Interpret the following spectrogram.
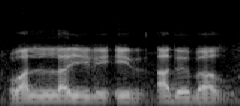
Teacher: کلا والقمر واللیل اذ ادبر، ادبر دال کے اوپر قلقلہ ہو رہا ہے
